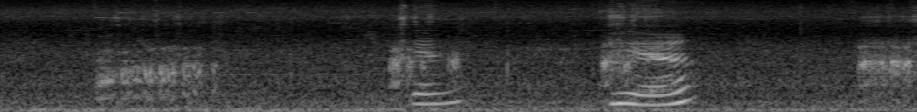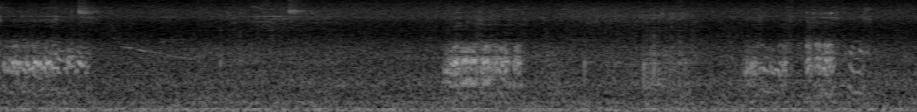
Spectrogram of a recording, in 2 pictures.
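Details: Black domestic cat chittering at its owner indoors: short bursts of quick, clipped chirps and trills, with a few bent squeaky notes, spaced irregularly with pauses between.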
